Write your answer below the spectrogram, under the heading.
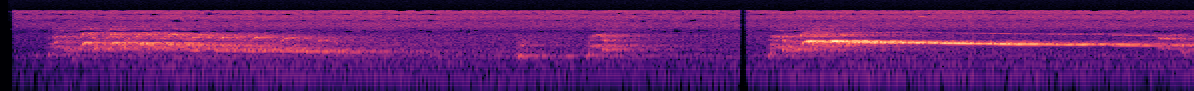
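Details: Coyote (Canis latrans), howl.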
